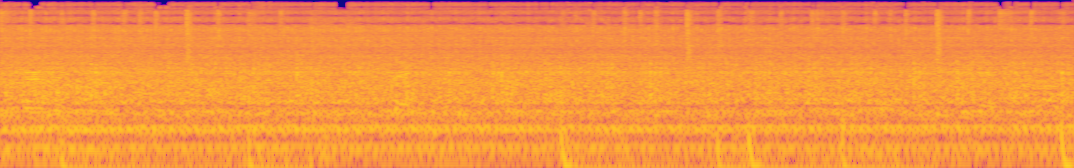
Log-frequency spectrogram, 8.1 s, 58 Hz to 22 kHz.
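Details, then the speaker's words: 2013 Ford F-150 3.5 EcoBoost at idle, also showing code P025E. Loose, irregular rattling ticks, at first mistaken for the electric fans, come from the water pump: its bearing wobbles badly and it was already dripping coolant. "There we go, guys. I found a rattling sound. I thought it was the fans at first on this truck, but it seems to be the water fl"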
